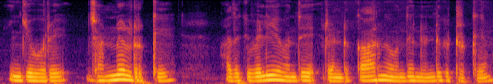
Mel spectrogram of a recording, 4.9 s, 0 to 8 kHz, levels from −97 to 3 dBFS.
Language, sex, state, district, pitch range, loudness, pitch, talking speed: Tamil, male, Tamil Nadu, Nilgiris, 130-140 Hz, -15 LUFS, 135 Hz, 120 wpm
